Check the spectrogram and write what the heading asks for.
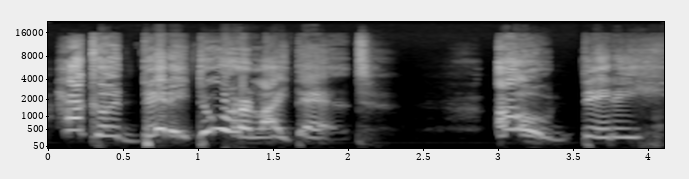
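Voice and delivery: high, gasping mock outrage over the gossip; mock gasping viewer. Mocking commenters who believe the story, high gasps. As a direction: squeal like a shocked gossip fan. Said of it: "mocking gullible viewers".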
